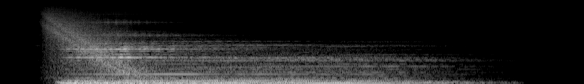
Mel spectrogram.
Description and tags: Magic, Spell, Sorcery, Enchant, Appear, Ghost.
appear, fantasy, Magic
